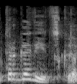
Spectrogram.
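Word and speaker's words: Тарговицкая: Конечно, вот на эту торговецкую конфедерацию, прошу прощения, если я делаю неправильное ударение здесь. – Ну, по-польски торговицкая.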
